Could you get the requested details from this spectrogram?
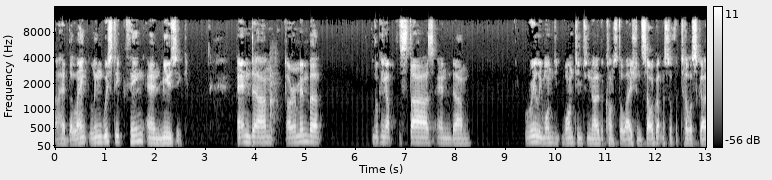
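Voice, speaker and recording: With an Australian accent, a man speaks at a moderate pace and medium pitch, his intonation fairly even. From Australia, country Victoria. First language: Calabrian Italian dialect. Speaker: esoteric lecturer. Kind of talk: interview. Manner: halting, many fillers.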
